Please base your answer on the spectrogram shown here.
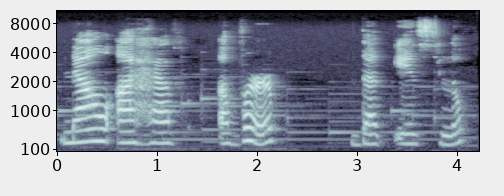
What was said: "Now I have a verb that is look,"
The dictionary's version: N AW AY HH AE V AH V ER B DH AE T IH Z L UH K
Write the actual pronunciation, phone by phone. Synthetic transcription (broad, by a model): N AW AY HH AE V AH V ER B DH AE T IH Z L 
